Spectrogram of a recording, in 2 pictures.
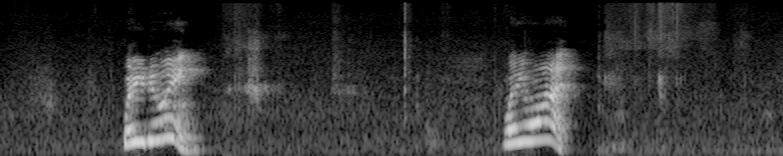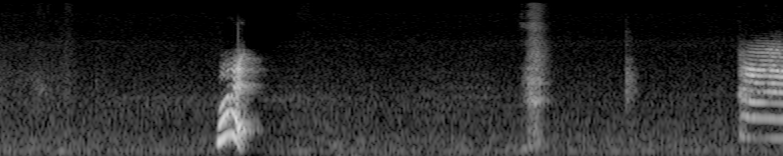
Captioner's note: cat meowing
